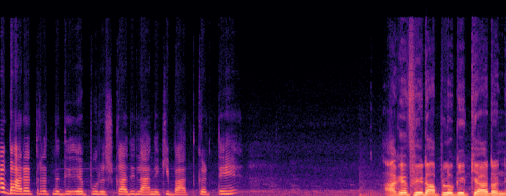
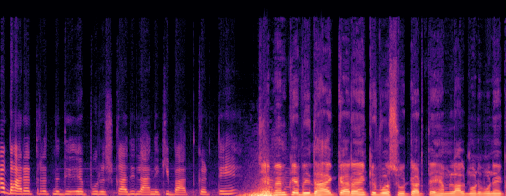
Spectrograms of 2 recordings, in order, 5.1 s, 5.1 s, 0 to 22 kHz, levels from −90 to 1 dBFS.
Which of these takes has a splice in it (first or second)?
second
